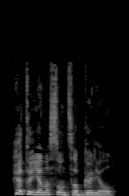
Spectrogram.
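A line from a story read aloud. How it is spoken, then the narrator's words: Snorting. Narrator (Russian): Фыркнул Виктор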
